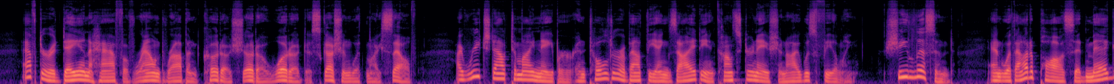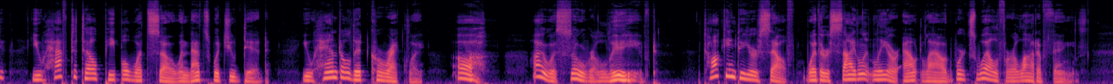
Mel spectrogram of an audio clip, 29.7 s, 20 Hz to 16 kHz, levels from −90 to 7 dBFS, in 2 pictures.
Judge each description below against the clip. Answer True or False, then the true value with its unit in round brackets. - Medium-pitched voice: False (130 Hz)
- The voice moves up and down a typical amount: False (6.7 semitones)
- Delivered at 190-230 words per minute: False (155 wpm)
